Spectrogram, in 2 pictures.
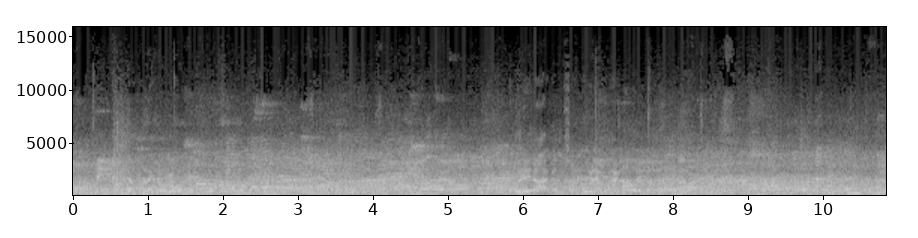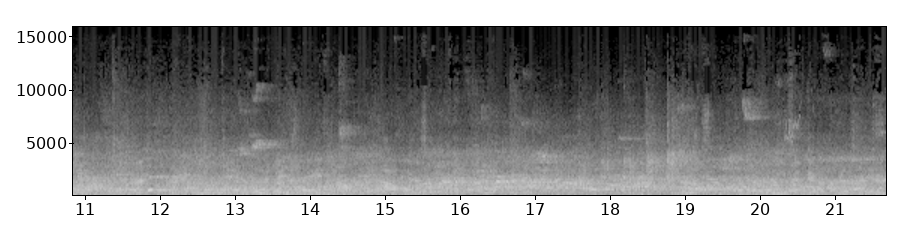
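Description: Many young people chatter and call out across a large echoing hall.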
